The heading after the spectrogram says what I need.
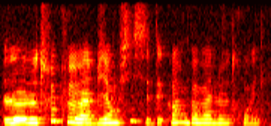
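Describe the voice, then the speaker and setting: A fast-talking woman with a fairly high, steady voice and slight background noise gives a casual manga review that wanders. The book blogger hesitates, revises what she says, and chats straight at her viewers with frank remarks.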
